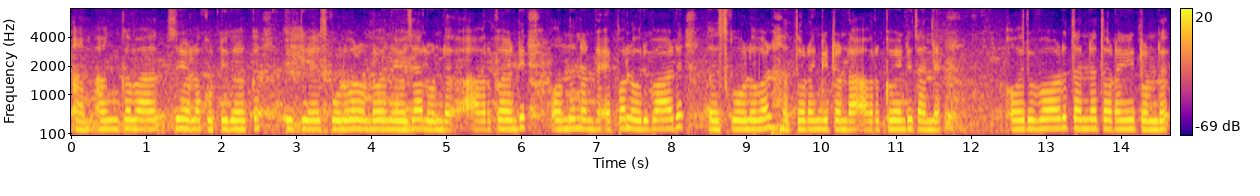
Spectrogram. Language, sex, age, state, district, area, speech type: Malayalam, female, 18-30, Kerala, Idukki, rural, spontaneous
